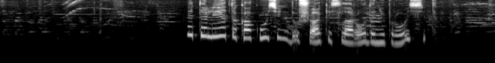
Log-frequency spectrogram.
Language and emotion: Russian, sad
